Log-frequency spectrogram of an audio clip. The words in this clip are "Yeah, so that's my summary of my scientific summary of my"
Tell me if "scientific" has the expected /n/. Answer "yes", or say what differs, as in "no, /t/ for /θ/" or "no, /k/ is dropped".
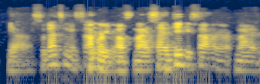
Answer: no, /n/ is dropped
